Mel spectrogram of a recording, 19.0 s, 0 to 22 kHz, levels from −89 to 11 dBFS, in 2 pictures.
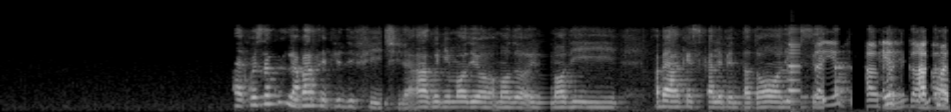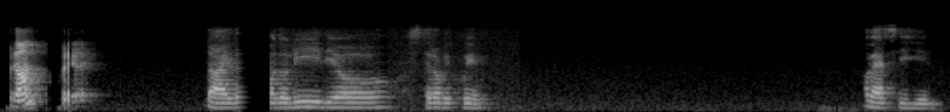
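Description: Short concealed packet loss at 3.80 s and 7.03 s: about 30 ms of audio missed the decoder each time, so the receiver extended the preceding sound, leaving a brief smear.

Burst of packet loss at 5.39 to 5.50 s, 7.89 to 8.00 s and 13.29 to 13.37 s: runs of 100, 100 and 70 ms were lost. The last sound is drawn out and fades, then the speech resumes with that stretch missing.

Speech suppressed in double talk at 8.24 to 8.74 s, 9.03 to 9.32 s and 9.49 to 9.63 s: the voice dips sharply, by up to about 40 dB. This is likely because the echo canceller turned everything down while both sides overlapped.

Echo leak at 8.32 to 8.53 s and 8.77 to 10.52 s: a delayed copy of the voice returns. It first arrives 366 ms late at about 10 dB below the speech, then 526 ms late at about 5 dB above it. The likely cause is loudspeaker pickup that the far side's canceller left in.

Long network dropout at 11.87 to 12.20 s: about a third of a second is gone. 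The concealment fades into roughly 210 ms of silence, likely because no audio arrived in that stretch.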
